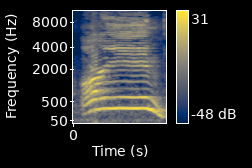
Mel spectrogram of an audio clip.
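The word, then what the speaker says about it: عين: ত ত জ জ আইন আইন আইন আইন কন্ঠনালীর মধ্যখান হইতে উচ্চারিত হবে আইন আইন গইন কেমন উচ্চারণ হবে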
